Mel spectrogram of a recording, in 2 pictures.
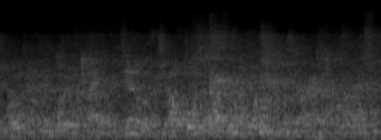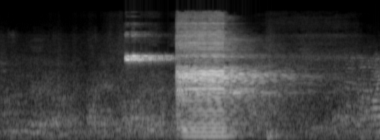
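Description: Spectators murmur and call out faintly in a large echoing gym.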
